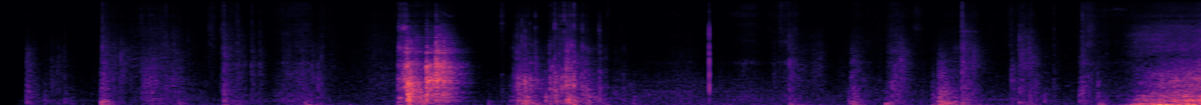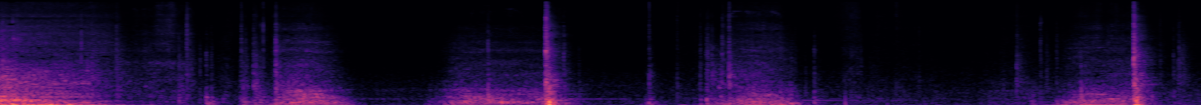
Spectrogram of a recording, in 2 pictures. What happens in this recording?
Phone in Hand I went to the window openend it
